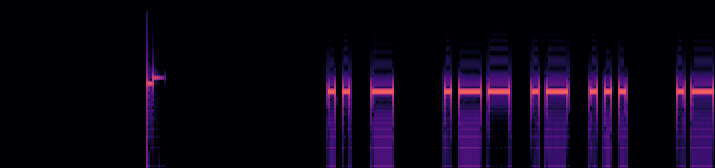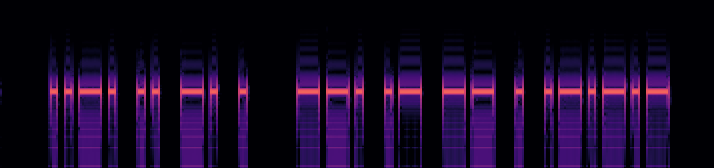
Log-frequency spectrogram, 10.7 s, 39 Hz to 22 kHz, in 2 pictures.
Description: Morse code, heard as a keyed tone, about 22 wpm, 700 Hz. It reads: IT WAS A FINE GAME.
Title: Sentences from Top 1000 Words - Review Part 3 - 22wpm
